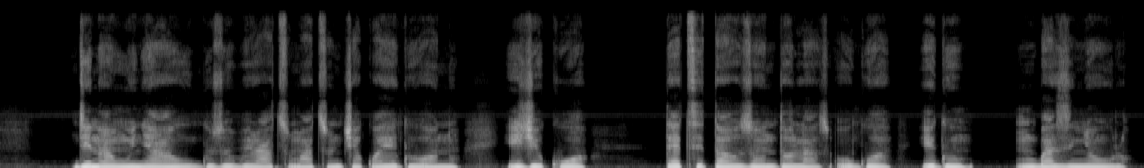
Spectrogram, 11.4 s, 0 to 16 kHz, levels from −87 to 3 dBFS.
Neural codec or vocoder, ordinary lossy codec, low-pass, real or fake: none; none; 14.4 kHz; real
